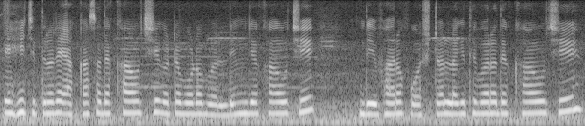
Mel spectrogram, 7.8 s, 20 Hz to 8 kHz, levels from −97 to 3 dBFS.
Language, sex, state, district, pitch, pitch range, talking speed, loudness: Odia, female, Odisha, Khordha, 225 Hz, 220-235 Hz, 100 wpm, -13 LUFS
